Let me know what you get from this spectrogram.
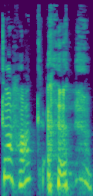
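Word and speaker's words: Scáthach: So, this month I have chosen and this is because we are in such an Aries month that this is skahak and that is skahak pronounced uh s ca with a little accent over it.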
